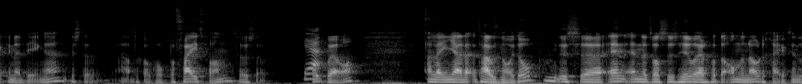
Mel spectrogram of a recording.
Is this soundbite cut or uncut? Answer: uncut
